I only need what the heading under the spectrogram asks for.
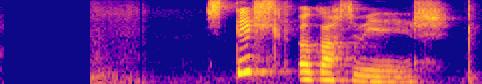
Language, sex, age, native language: Icelandic, female, 7, Icelandic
